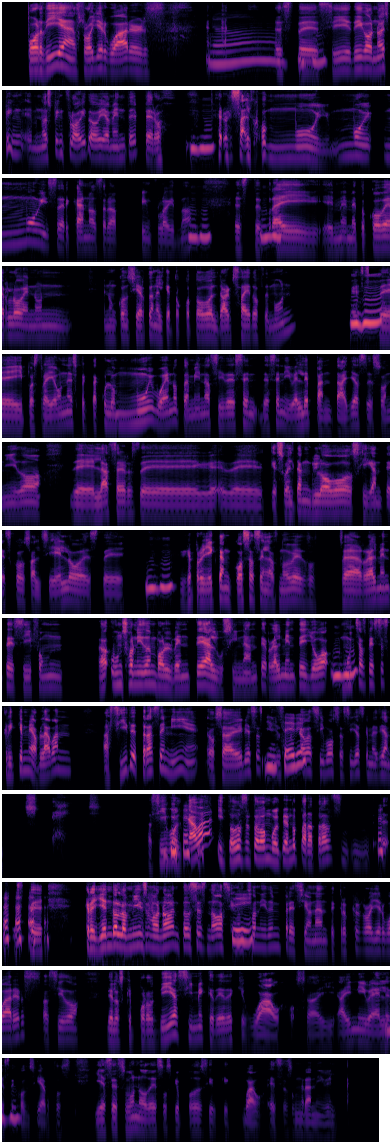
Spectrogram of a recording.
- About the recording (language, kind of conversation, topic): Spanish, podcast, ¿Cómo descubriste tu gusto musical?
- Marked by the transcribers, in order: laugh; laugh; laugh; tapping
